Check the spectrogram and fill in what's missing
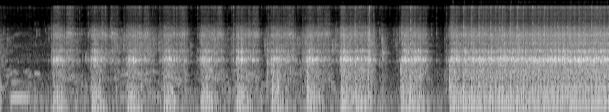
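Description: An engine with a faulty bearing labours in loud, rhythmic chugging pulses, then settles into a continuous, rough, close running roar.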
